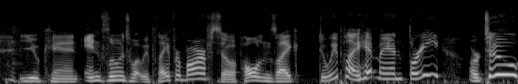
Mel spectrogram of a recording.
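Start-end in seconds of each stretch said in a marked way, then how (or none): 3.2-5.2 put-on very high-pitched, old grandmotherly voice. Describing a supporter perk, voicing a viewer's game-choice question like a grandma. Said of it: "I don't know why you're talking like a grandma".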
